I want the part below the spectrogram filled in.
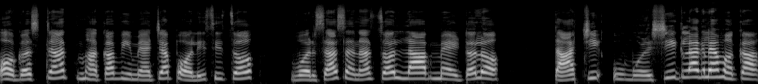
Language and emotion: Goan Konkani, happy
